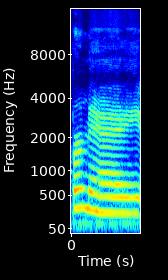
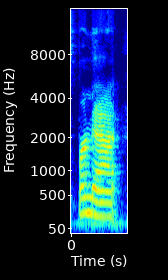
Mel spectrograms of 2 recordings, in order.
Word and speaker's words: Bernat: yarn he was like it's not Bernay it's not you know don't get fancy with it it's Bernat and then this one you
